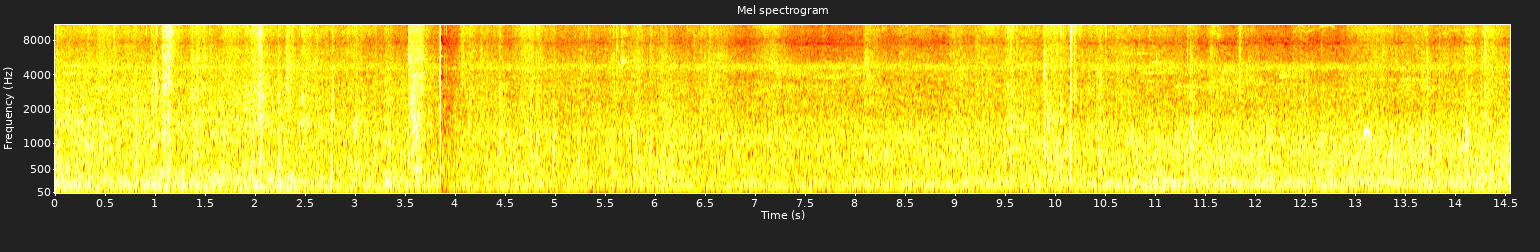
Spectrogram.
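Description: Dry leaves rustle and crackle as a young monkey moves over the ground.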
